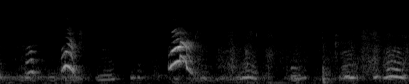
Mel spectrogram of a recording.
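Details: Great Dane puppies, blue, from two litters born in April 2023, kept at a breeding kennel. Short high whimpers and squeaks in quick bursts, one louder rising-falling yelp in the middle, with softer whines and shuffling between.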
